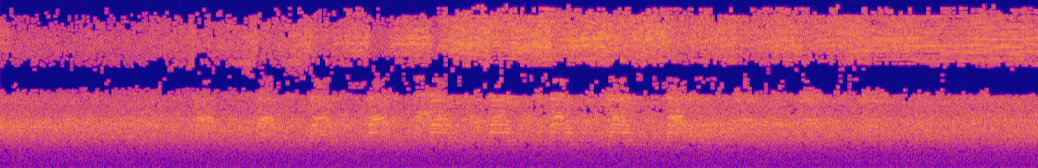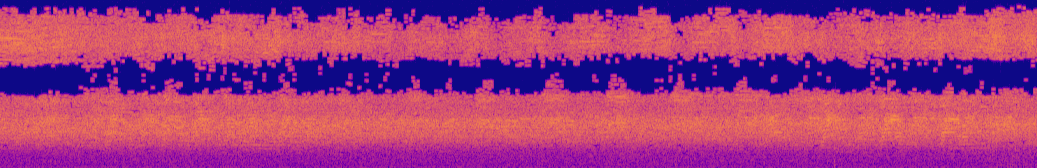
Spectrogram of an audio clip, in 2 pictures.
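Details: Katydid: a steady, high, hissing buzz runs without a break for the whole stretch, with faint pulsing in its upper part and no other clear sounds.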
